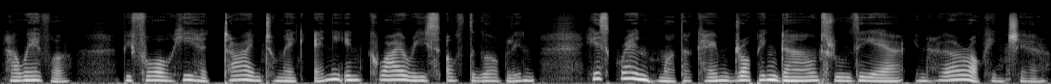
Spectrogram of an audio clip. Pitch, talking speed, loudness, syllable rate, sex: 175 Hz, 135 wpm, -18 LUFS, 3.9 syllables/s, female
